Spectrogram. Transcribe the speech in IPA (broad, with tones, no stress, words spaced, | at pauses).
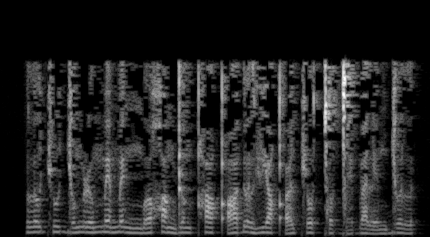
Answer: lo˨˦cu˨˦ ɟo˨˦ŋɭʊ˨˦ mɛ˦˨mɛ˦˨ŋŋ͡mo˨˦ χɔ˦˨ŋɖo˦˨ŋqʰɔ˦˨ qʼɔ˨˦ɗʊ˦˨lvʲɔ˦˨ qʼu˨˦lco˦˨ ǀo˨˦ɡ͡ǀɛ˨˦ba˦˨le˨˦m ɟʊ˦˨l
